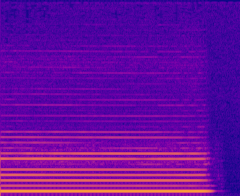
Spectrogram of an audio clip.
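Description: A clarinet sustains a single high B note for about two seconds, clear and steady with strong overtones, played alone before stopping cleanly.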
